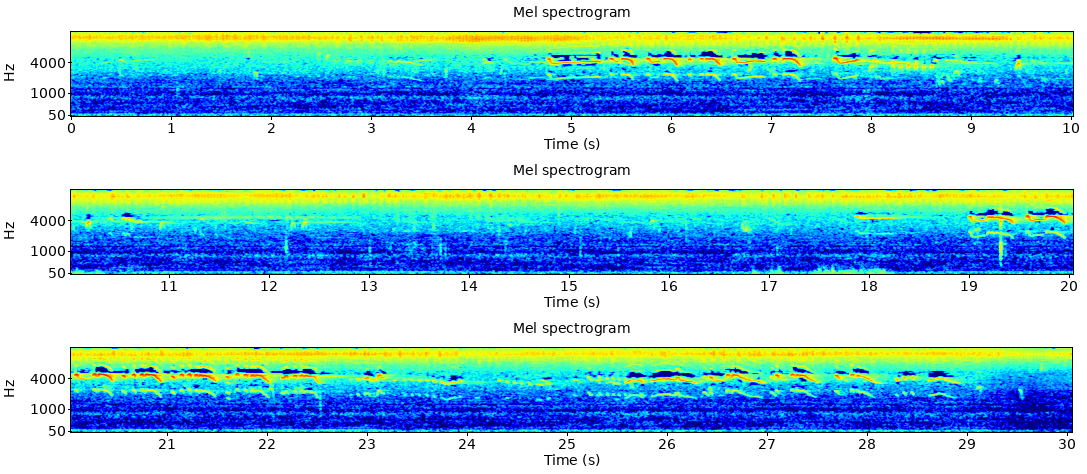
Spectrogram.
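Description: A songbird singing three bouts of quick, repeated down-slurred high notes, over a steady faint high hiss of insects.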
